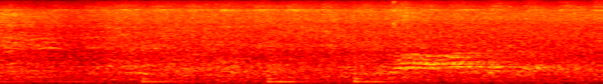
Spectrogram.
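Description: Temple ambience: music and voices over a dense, steady crowd din, with short low notes repeating about once a second and a higher held tone about four seconds in.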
